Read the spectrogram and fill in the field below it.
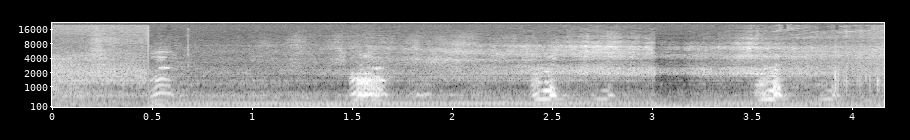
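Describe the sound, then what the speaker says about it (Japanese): A dog barks threateningly at a walker from far away on a pilgrimage route near León, Spain, a few short, faint barks spaced about a second apart over steady traffic and outdoor background noise. "こんなに遠くからでも犬に威嚇される。"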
